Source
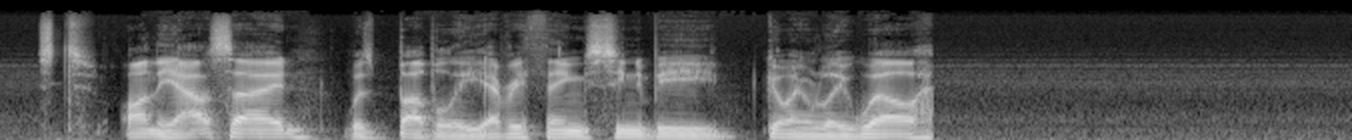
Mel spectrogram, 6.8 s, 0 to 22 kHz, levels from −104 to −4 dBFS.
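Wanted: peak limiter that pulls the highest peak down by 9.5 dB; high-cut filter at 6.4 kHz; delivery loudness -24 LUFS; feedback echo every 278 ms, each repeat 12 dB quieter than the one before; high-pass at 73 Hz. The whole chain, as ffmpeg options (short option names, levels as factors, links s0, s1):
-af "highpass=73,lowpass=6400,alimiter=limit=0.158:level=0:latency=1,aecho=1:1:278|556|834:0.251|0.0628|0.0157,volume=1.5"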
